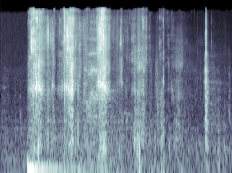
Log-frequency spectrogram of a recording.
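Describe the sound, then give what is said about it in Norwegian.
Loud crunchy chewing with wet smacking, a dense burst of crisp bites over a few seconds that tapers off, followed by one sharp final crunch. “Smattelyder er digg.”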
